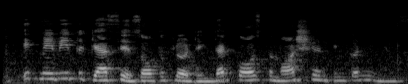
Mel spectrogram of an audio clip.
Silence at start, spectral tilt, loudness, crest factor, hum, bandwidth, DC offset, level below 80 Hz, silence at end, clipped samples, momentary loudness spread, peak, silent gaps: 0.05 s; -6.5 dB/octave; -30 LUFS; 18 dB; none; 12.5 kHz; under 0.1%; -60 dBFS; 0.05 s; under 0.1%; 10 LU; -14 dBFS; none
